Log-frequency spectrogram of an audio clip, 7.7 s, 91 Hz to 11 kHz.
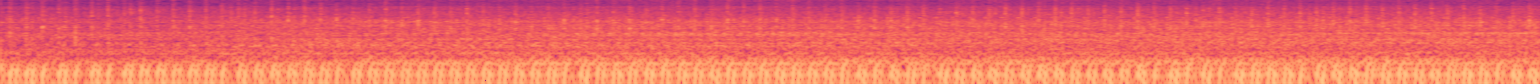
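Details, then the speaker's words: Freshly rebuilt Kawasaki FR730V V-twin in a Cub Cadet SX60, first start with choke on, no fuel or oil leaks found: steady, even idle pulse with no misses, knocks or hunting; normal idle. "It sounds pretty good. Check around for leaks and things."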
